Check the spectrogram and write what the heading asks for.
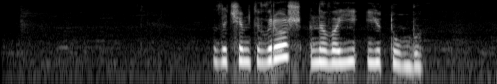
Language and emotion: Russian, neutral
